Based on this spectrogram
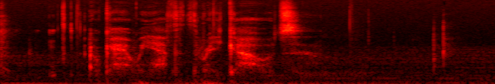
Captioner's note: whispers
